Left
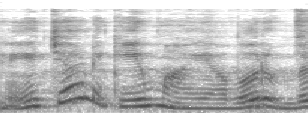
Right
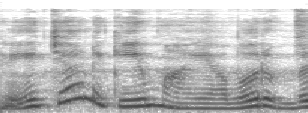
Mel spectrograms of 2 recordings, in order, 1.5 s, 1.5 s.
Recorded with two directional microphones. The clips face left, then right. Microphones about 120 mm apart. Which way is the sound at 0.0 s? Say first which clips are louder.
Right 3 dB; 5° right (ahead or behind).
